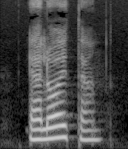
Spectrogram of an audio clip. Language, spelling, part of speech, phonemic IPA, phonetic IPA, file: German, erläutern, verb, /ɛʁˈlɔʏ̯təʁn/, [ʔɛɐ̯ˈlɔʏ̯tʰɐn], De-erläutern.ogg
- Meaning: to explain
